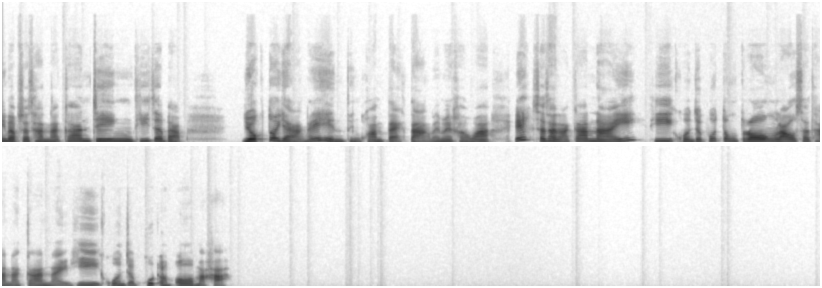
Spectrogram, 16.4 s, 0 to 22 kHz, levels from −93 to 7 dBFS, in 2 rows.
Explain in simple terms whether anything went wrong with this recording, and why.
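Nothing went wrong here; no faults can be heard.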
